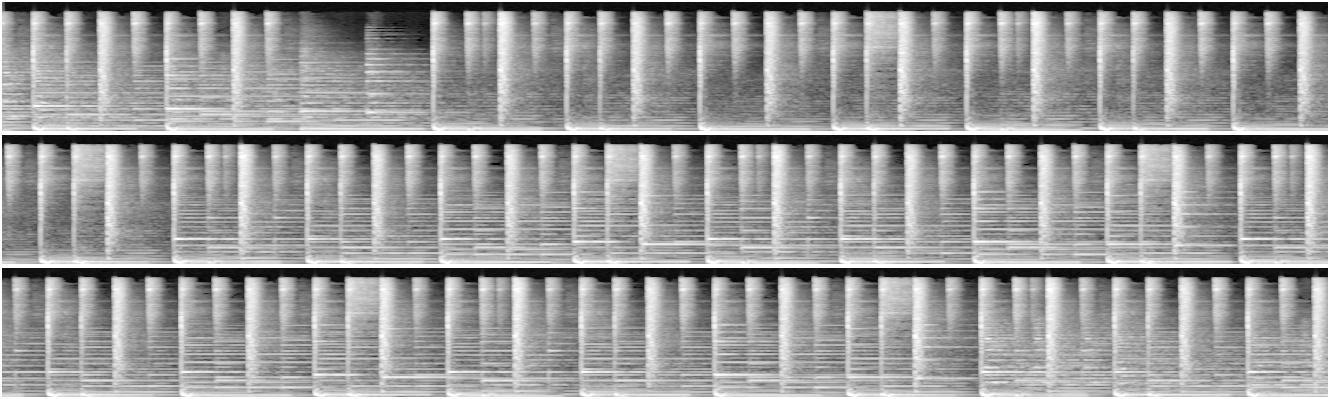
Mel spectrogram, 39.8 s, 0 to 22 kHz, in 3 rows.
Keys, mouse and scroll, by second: 1.0 click, 2.1 click, 4.2 click, 4.5 click, 4.6 click, 5.3 click, 6.4 click, 6.6 click, 7.2 click, 7.7 click, 8.1 click, 8.5 click, 9.1 click, 9.4 click, 9.6 click, 9.8 click, 9.9 click, 10.4 click, 10.6 ctrl+s, 11.0 click, 11.4 click, 11.7 click, 12.1 click, 12.7 click, 12.9 click, 13.2 click, 13.4 click, 13.5 click, 14.3 click, 14.8 click, 15.2 click, 15.9 click, 16.1 click, 16.2 click, 16.4 click, 17.1 click, 17.2 click, 17.6 click, 18.7 click, 20.0 click, 21.2 click, 22.2 click, 22.3 click, 23.7 click, 25.0-26.5 drag, 26.7 z, 27.0 shift+x, 28.2-32.1 drag, 32.8 click, 33.2 a, 33.6 v, 33.8 click, 34.1 drag, 34.9-36.2 drag, 36.9 click, 38.2-39.7 drag.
